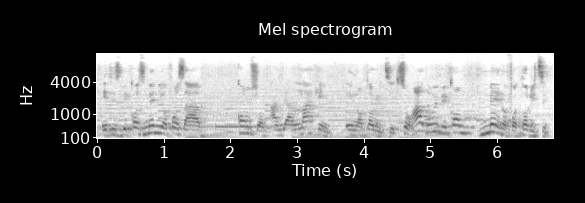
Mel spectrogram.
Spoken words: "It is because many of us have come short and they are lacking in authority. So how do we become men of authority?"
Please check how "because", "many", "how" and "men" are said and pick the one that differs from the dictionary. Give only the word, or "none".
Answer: because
